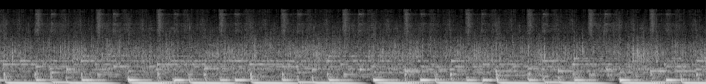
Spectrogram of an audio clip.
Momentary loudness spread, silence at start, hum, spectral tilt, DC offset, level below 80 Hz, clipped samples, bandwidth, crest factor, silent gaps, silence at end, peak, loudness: 2 LU; 0 s; none; -7 dB/octave; under 0.1%; -16 dBFS; under 0.1%; 13.5 kHz; 8 dB; none; 0 s; -4 dBFS; -16 LUFS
